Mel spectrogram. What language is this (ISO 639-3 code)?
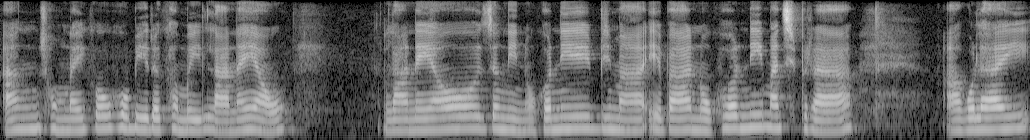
brx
